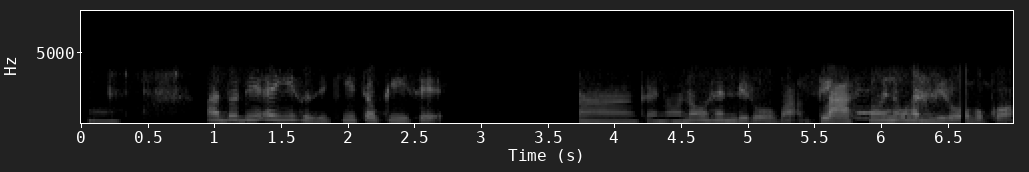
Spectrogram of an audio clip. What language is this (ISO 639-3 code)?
mni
